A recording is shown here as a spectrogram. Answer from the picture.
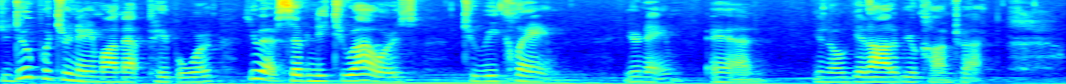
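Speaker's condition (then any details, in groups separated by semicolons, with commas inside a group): Cleft palate and cleft lip; congenital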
